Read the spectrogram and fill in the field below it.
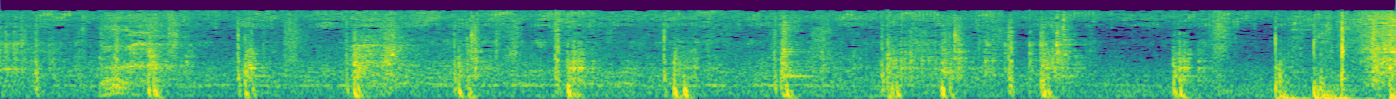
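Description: Boots clang on metal ladder rungs as a man climbs.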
